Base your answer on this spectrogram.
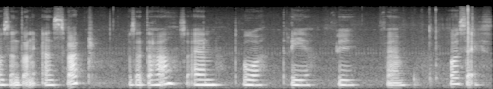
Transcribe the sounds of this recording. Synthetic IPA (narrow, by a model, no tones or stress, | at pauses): ɔs̬ɛnt̪ʰɑ̰ːnʔɛnsvaʈː | ɔsɛt̪ːəɦansɔ̰ʔɛnt̪ʰvoːt̪ʰɾeː | fyːɾ | fɛ̰m | ɔsɛ̰ks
